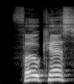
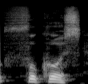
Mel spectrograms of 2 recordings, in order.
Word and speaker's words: focus: Focus همون چیزیست که ما در فارسی میگیم فوکوس. Focus. تلفظ درستش در انگلیسی focus.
